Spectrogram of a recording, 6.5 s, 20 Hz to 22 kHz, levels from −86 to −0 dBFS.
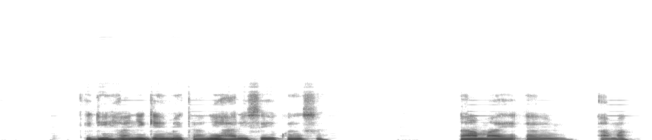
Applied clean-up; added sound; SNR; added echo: neural mask model DeepFilterNet 3.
